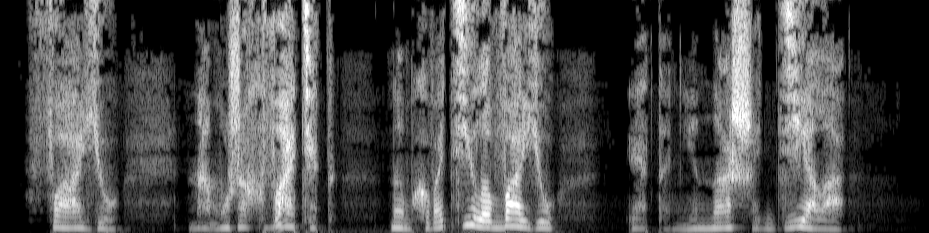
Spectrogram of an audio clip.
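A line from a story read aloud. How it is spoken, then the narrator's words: Loud hissing whisper. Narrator (Russian): Фэй шипела мне в ухо громким шепотом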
